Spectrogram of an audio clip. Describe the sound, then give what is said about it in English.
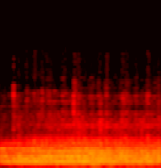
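A round of applause played from a soundboard app: a dense, steady wash of many hands clapping at once, sustained at an even level throughout with no voices over it. “I heard the whole round of applause that time, so that was awesome.”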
